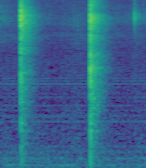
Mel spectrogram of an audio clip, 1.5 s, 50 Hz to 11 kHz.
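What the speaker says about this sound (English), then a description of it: "give them 2 claps." Two sharp hand claps about seven-tenths of a second apart, crisp and close, followed by a couple of fainter ticks, with no talking.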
